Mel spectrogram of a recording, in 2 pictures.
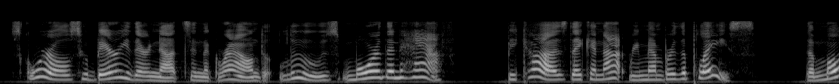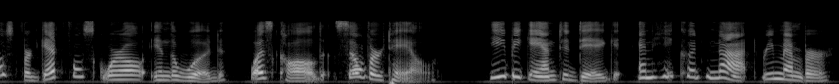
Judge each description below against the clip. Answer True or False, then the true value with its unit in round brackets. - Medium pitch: False (220 Hz)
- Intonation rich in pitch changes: True (8.4 semitones)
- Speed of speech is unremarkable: False (130 wpm)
